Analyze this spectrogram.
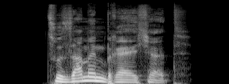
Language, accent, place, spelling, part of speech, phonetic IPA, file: German, Germany, Berlin, zusammenbrächet, verb, [t͡suˈzamənˌbʁɛːçət], De-zusammenbrächet.ogg
- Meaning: second-person plural dependent subjunctive II of zusammenbrechen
